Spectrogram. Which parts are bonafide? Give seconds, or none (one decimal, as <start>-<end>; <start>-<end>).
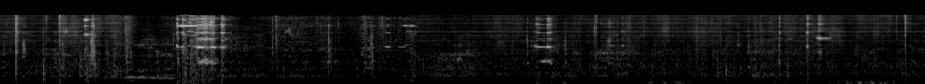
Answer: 1.2-4.1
